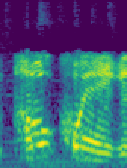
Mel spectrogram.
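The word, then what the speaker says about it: Poughquag: I'm from Poquag. It's about halfway between Poughkeepsie and the Connecticut state line in Dutchess County. – And can you spell that for us? – P P-O-U-G-H-Q-U-A-G.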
